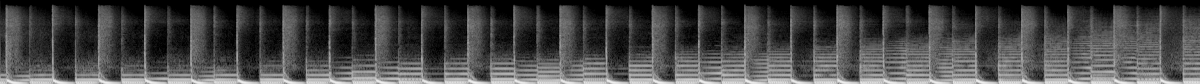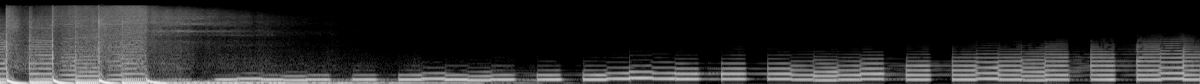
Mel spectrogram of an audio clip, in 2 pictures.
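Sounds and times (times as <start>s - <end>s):
electric surge bass: 0.0s - 18.8s.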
